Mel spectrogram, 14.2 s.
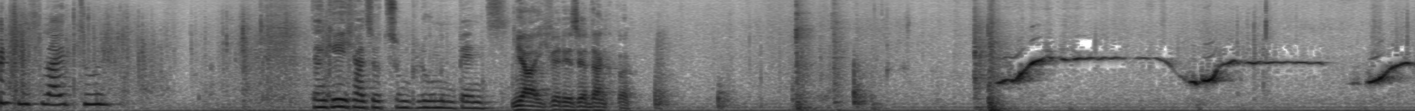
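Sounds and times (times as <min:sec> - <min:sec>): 
speech: 0:00.2 - 0:01.2, 0:03.1 - 0:06.7
man whistling an opera melody: 0:10.0 - 0:14.1.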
